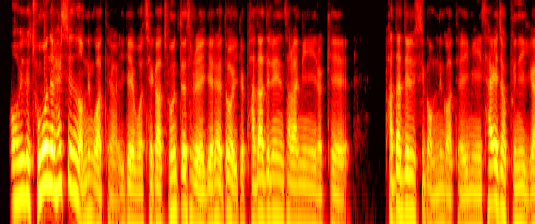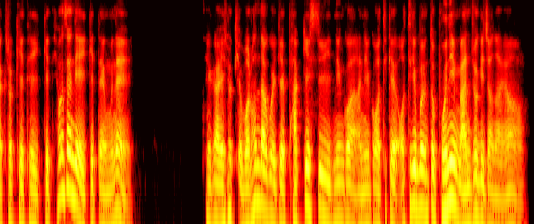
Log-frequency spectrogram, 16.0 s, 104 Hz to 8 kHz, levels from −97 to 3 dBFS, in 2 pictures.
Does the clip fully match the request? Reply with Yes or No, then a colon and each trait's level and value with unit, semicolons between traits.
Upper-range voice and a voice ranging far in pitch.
No: low, 115 Hz; wide, 5.8 semitones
